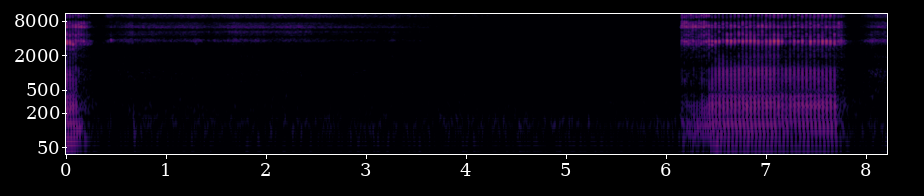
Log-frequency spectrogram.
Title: Hazel the lazy bulldog, snoring loudly!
